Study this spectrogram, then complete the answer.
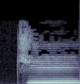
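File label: "zhi" Mandarin, first tone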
